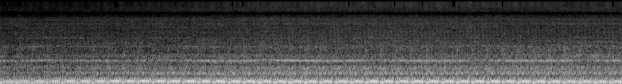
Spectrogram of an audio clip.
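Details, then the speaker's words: Boosted Ford Mustang Boss 302 V8, formerly naturally aspirated full bolt-on: steady idle with a thin constant high whine or whistle over the rumble; accessories checked good, source not yet found. "If you've been following me, you know I'm totally full bolt on NA. We just went boosted, and listen to this baby whine."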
